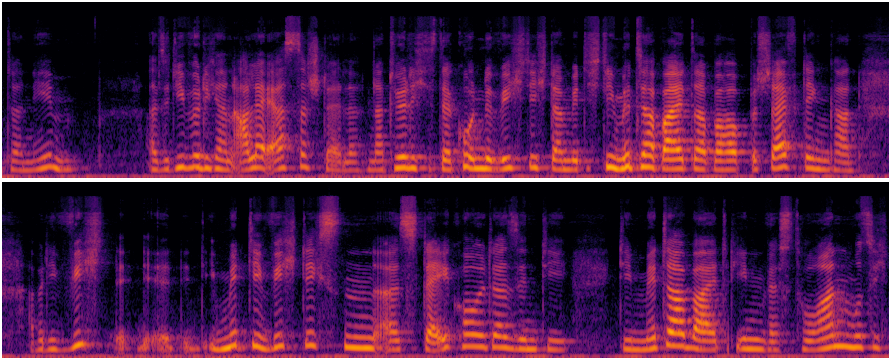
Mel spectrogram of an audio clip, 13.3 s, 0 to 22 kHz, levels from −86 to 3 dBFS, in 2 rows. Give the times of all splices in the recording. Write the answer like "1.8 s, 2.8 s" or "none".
12.1 s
